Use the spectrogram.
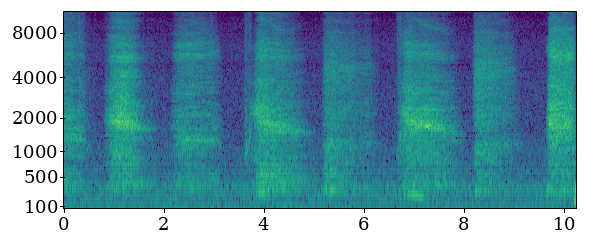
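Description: A person breathes in and out during a bodyweight core and balance exercise, with about eight close, audible breath cycles in a slow, steady rhythm, each exhale a soft hissing rush followed by a quiet pause.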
